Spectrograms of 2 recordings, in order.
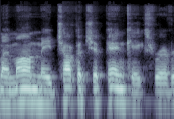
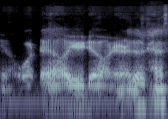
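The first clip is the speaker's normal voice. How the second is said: deep-voiced, hushed tone; 2 semitones lower, 8 dB quieter than usual. Telling a story about Dad greeting a guy who walks in, retelling Dad's deep voice. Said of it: "a couple of you know deep voice".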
